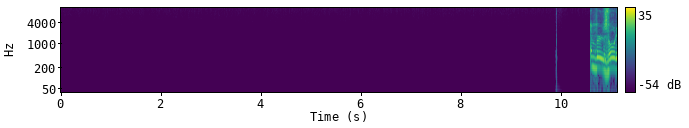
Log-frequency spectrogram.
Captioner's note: speaking french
